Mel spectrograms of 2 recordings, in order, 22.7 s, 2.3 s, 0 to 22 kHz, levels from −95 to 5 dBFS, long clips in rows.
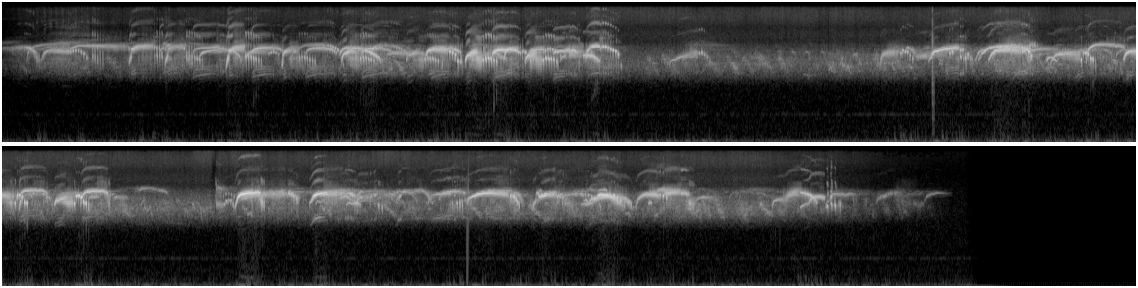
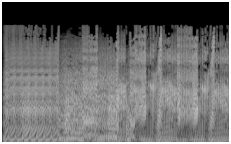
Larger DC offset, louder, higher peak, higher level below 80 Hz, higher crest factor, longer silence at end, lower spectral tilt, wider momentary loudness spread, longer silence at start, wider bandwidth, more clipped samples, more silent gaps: neither; first, -15 LUFS vs -22 LUFS; about the same, -2 dBFS vs -4 dBFS; second, -72 dBFS vs -42 dBFS; about the same, 20 dB vs 18 dB; first, 2.05 s vs 0 s; second, 7.5 dB/octave vs -1.5 dB/octave; first, 18 LU vs 3 LU; first, 0.15 s vs 0 s; first, 19 kHz vs 11.5 kHz; neither; neither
